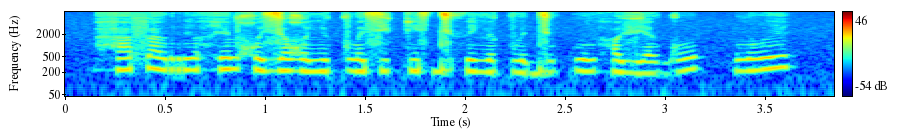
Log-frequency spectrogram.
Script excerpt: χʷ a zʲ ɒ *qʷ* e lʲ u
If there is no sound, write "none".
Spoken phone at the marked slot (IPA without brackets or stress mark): ʁʷ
